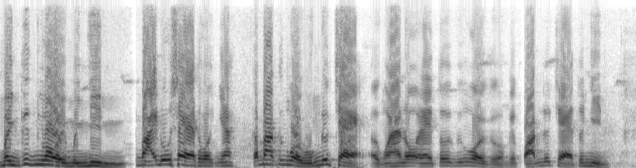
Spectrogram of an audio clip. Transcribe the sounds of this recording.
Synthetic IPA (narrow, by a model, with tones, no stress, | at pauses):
mï˨˩ŋ̟kɨ˨˦ŋo˨˩jmï˨˩ŋ̟ɲi˨˩nkɓa̰ː˧˥˨jɗṵ˧˥sɛ˧t̪ʰo˧jɲaː˧kaː˦˥k̚ɓaː˦˥kɨ̰˧˦ŋo˨˩jʔu˨˦ənɨ˦˥ək̚t͡ɕɛ˧˩ʔəː˧˩ŋwaː˨˩haː˧no̰˧˨jna˨˩jt̪o˧jkɨ˨˦ŋo˨˩jkːkaː˨˦jkwaː˨˦nːɨ˦˥ək̚t͡ɕɛ˧˩t̪o˧jɲi˨˩n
